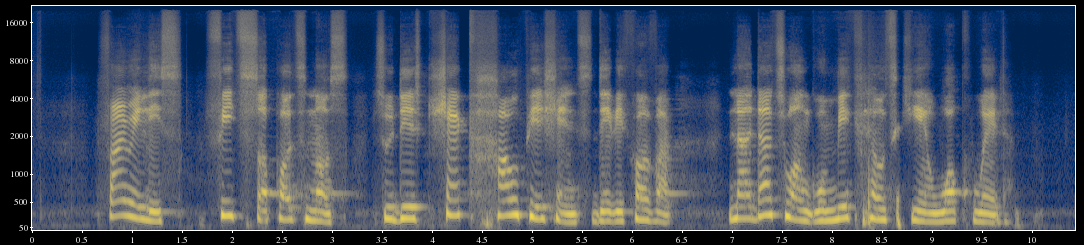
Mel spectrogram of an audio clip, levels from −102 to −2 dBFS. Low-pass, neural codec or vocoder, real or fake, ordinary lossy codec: none; autoencoder, 48 kHz, 32 numbers a frame, DAC-VAE, trained on Japanese speech; fake; none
